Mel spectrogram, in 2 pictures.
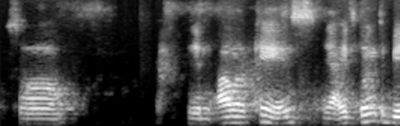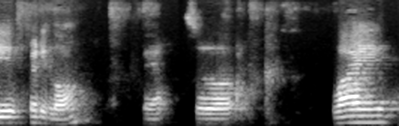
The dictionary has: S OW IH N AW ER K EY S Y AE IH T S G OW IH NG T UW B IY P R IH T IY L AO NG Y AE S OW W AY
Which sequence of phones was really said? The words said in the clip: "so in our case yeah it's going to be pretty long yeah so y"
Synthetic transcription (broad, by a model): S OW IH N AW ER K EY S Y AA IH T S G OW IH NG T UW B IY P EH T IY L AO NG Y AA S OW W AY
